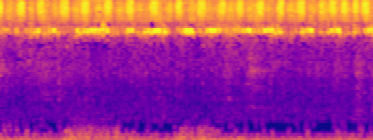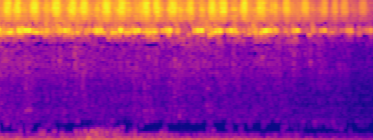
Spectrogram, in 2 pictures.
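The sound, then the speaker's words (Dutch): A loud, continuous buzz of a tropical cicada, made by vibrating plates on its body, fills the whole recording: a dense shrill drone with a fast pulsing texture, steady, fading slightly at the very end. No voices are present. “Dat is inderdaad gigantisch luid. Gelukkig geen cicade in de Provence, denk ik dan, en ook niet in mijn tuin.”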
